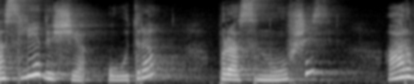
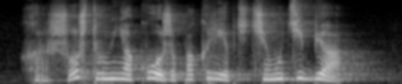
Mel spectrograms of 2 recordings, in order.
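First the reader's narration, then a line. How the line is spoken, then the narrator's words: Plain. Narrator (Russian): ответил арбуз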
